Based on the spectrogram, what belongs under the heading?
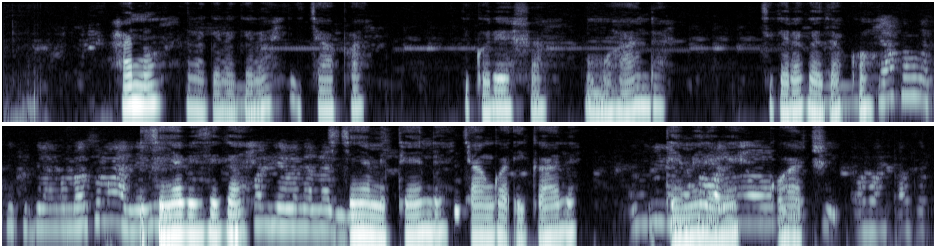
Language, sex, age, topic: Kinyarwanda, female, 18-24, government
